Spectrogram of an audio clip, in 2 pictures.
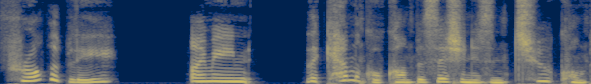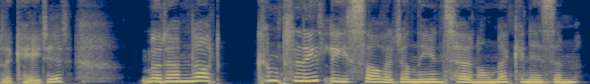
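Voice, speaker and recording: Woman doing polite brainy teen girl, kinda hesitant, high clear voice, audiobook. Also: animated, normal speed, a little mellow, no echo, clean studio sound. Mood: hesitant, curious. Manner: careful, well-spoken. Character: polite, hesitant, thoughtful teenage schoolgirl. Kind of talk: audiobook character voice.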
